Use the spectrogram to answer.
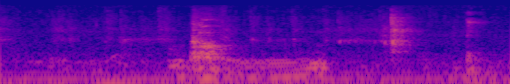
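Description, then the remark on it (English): A dog gives a sharp bark, followed by a second shorter bark a moment later, over a steady low background hum with no one talking. “What are you barking at?”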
